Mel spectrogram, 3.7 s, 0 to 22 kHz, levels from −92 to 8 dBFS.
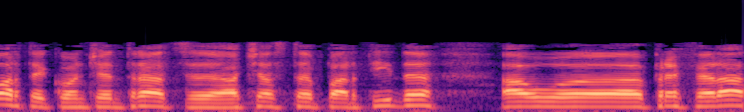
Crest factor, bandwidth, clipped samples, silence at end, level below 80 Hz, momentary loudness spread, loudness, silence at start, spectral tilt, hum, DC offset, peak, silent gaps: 12 dB; 5.6 kHz; under 0.1%; 0 s; -46 dBFS; 8 LU; -12 LUFS; 0 s; -4 dB/octave; none; under 0.1%; 0 dBFS; none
